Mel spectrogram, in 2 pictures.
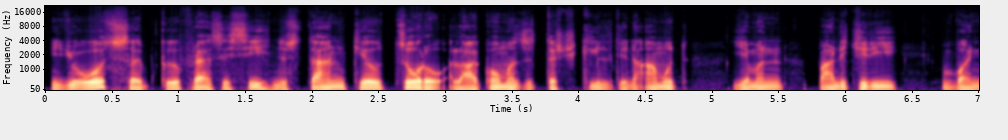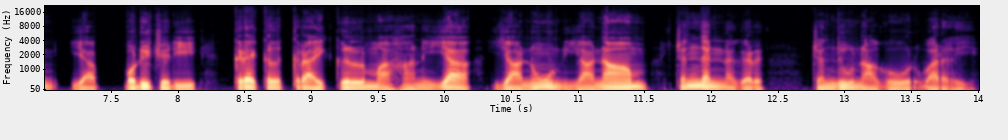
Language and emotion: Kashmiri, neutral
